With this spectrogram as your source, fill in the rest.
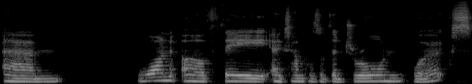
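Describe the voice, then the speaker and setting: A woman with a British accent speaks at a very slow pace and a very deep, low pitch. The recording is very clean, with a silent background. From Britain. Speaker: artist and academic. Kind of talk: recorded conference presentation. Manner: halting, many fillers.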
